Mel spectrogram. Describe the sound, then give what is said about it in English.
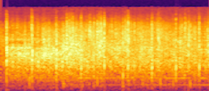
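In a film scene, everyone stands up and bursts into sustained applause, dense overlapping claps at a steady loud level throughout, with no voices standing out. “Everyone claps.”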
